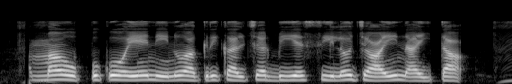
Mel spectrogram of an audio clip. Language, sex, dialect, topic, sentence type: Telugu, female, Southern, agriculture, statement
